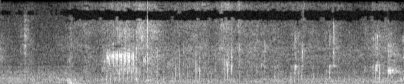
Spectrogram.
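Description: An elderly cat at its cat food, quiet small ticks of eating over a steady low hum, with a brief scratchy sound about a second in.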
